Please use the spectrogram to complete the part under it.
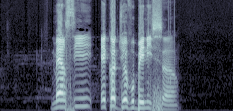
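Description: A man sings loudly through a loudspeaker.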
